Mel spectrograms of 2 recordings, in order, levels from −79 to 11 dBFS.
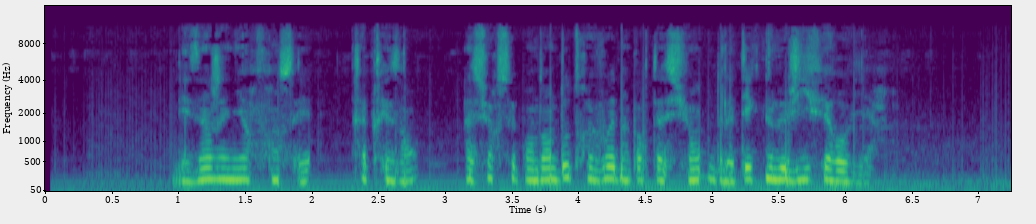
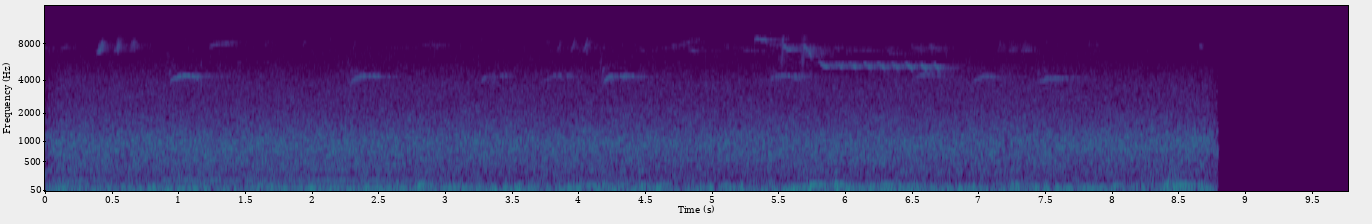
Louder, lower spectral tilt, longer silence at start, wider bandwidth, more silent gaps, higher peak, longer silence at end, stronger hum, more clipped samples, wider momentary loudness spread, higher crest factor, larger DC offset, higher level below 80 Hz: first, -16 LUFS vs -47 LUFS; first, -5.5 dB/octave vs -3.5 dB/octave; first, 0.15 s vs 0 s; about the same, 11.5 kHz vs 11.5 kHz; neither; first, -2 dBFS vs -32 dBFS; second, 0 s vs 1 s; neither; neither; first, 12 LU vs 2 LU; about the same, 16 dB vs 14 dB; neither; first, -36 dBFS vs -54 dBFS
